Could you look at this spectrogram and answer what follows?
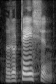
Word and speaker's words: rotation: many syllables I have Rho teh shin even in this case doesn't matter how many syllables I'm adding on the left side my syllable stress will always be on the second last rotation let me add more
